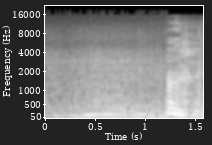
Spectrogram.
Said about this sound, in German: Ein Auto kommt.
